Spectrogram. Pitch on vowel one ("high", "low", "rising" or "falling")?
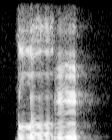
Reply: low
